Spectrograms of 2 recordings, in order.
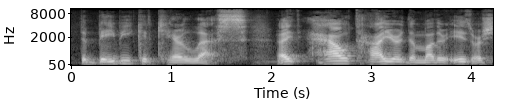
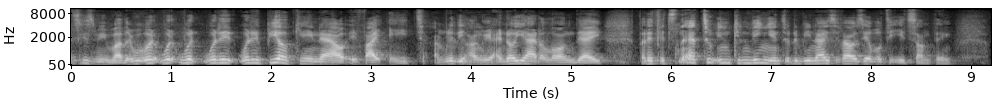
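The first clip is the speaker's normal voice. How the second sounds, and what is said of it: Put-on proper English accent. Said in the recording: “Everything is always like with a proper English accent”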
